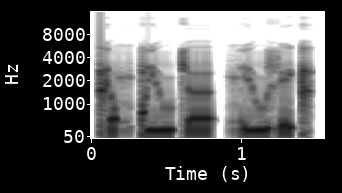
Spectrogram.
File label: computer voice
